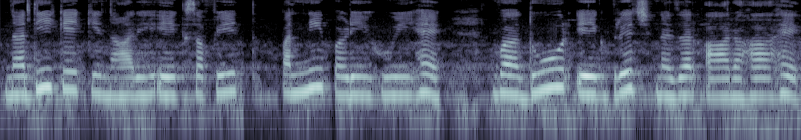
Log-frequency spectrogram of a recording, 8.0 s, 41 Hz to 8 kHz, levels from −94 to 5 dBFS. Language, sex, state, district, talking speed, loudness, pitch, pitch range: Hindi, female, Chhattisgarh, Sukma, 135 wpm, -24 LUFS, 220 Hz, 215-240 Hz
